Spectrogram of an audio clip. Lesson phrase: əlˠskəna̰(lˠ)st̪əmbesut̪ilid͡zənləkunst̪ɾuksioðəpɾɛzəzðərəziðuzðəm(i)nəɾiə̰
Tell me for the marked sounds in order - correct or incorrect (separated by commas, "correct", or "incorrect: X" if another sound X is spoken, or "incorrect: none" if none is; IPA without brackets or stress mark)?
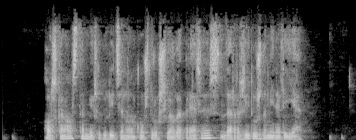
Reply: correct, correct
